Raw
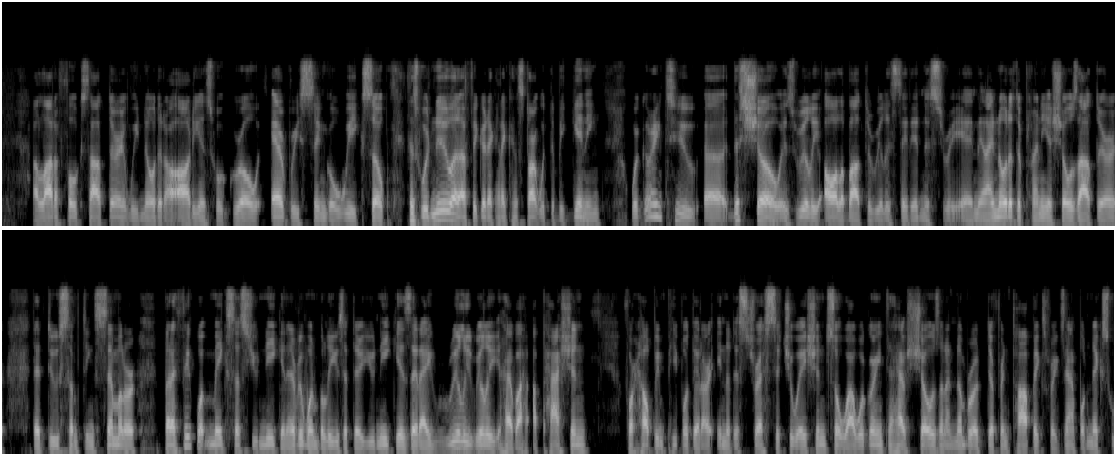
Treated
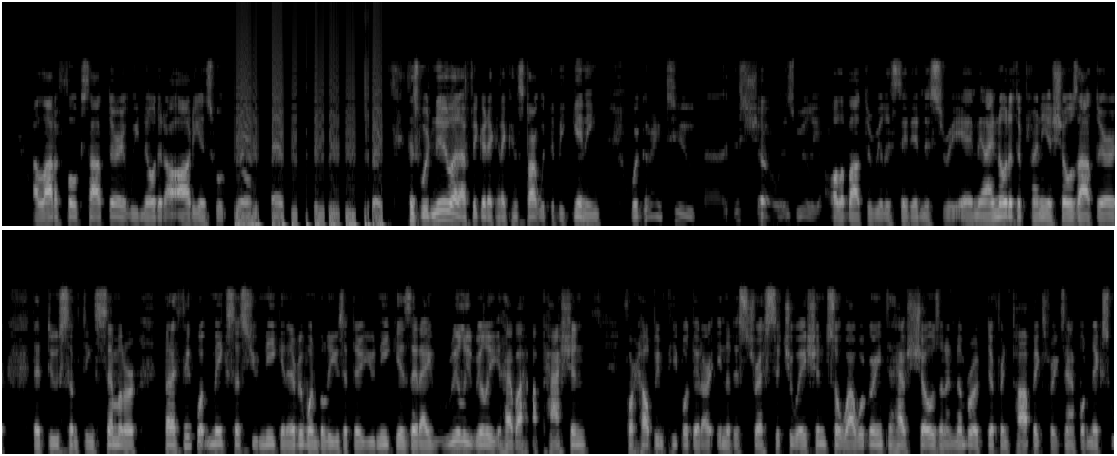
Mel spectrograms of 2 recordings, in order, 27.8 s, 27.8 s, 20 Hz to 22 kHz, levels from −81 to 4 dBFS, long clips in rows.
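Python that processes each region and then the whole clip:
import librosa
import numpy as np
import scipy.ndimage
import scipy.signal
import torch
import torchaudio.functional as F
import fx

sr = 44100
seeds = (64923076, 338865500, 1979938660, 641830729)

y = fx.chain(x, sr, fx.high_shelf(hz=3200.0, db=-9.5),
    fx.schmitt(flips_db=-26.0),
    fx.band_squash(depth_pct=40), at=(2.79, 4.83))
y = fx.chain(y, sr, fx.highpass(hz=47.0, slope=24),
    fx.level_steps(step_db=20),
    fx.sample_gate(floor_db=-47.0), at=(8.06, 10.4))
y = y + 0.36 * np.pad(y, (int(4.4 * sr / 1000.0), 0))[:len(y)]
y = fx.noise_reduce_blind(y, sr, reduce_db=21)
y = y * librosa.db_to_amplitude(-8.5)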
